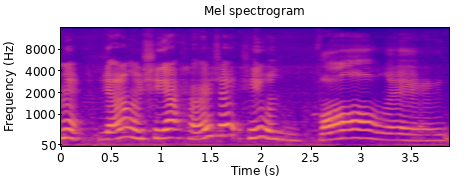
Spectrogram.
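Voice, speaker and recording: Behind the woman's talking, there is noticeable background noise. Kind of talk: casual groggy chat. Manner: groggy, slurred post-anesthesia speech. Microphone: phone near.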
